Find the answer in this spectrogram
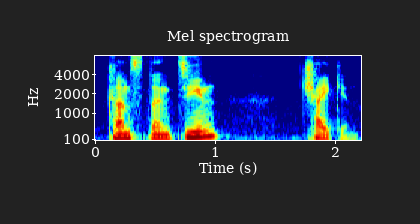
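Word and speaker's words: Konstantin Chaykin: Konstantin yeah let me let me hit you with some Russian because I'm from former Soviet if I don't pronounce it right please please people are gonna be upset konstantin chikin there you go he builds some really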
